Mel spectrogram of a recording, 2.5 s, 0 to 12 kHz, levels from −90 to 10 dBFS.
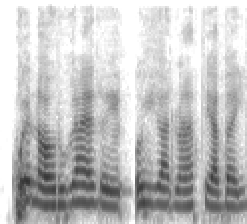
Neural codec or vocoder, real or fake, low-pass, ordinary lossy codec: codec, 24 kHz, 1.5 kbps, HILCodec; fake; 10.8 kHz; none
